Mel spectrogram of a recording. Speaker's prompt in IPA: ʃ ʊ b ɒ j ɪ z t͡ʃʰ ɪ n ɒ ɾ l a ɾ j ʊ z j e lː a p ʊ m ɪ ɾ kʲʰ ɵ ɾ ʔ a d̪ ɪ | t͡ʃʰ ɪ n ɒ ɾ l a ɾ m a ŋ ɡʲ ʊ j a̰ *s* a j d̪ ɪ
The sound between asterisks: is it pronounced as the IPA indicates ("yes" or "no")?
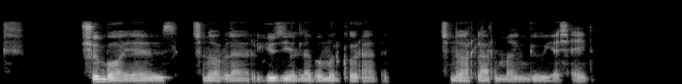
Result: no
